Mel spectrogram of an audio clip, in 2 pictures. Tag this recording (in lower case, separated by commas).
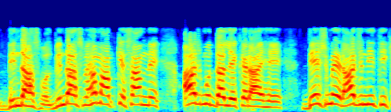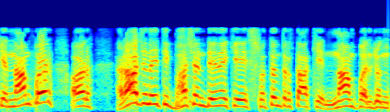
male speech, speech, monologue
